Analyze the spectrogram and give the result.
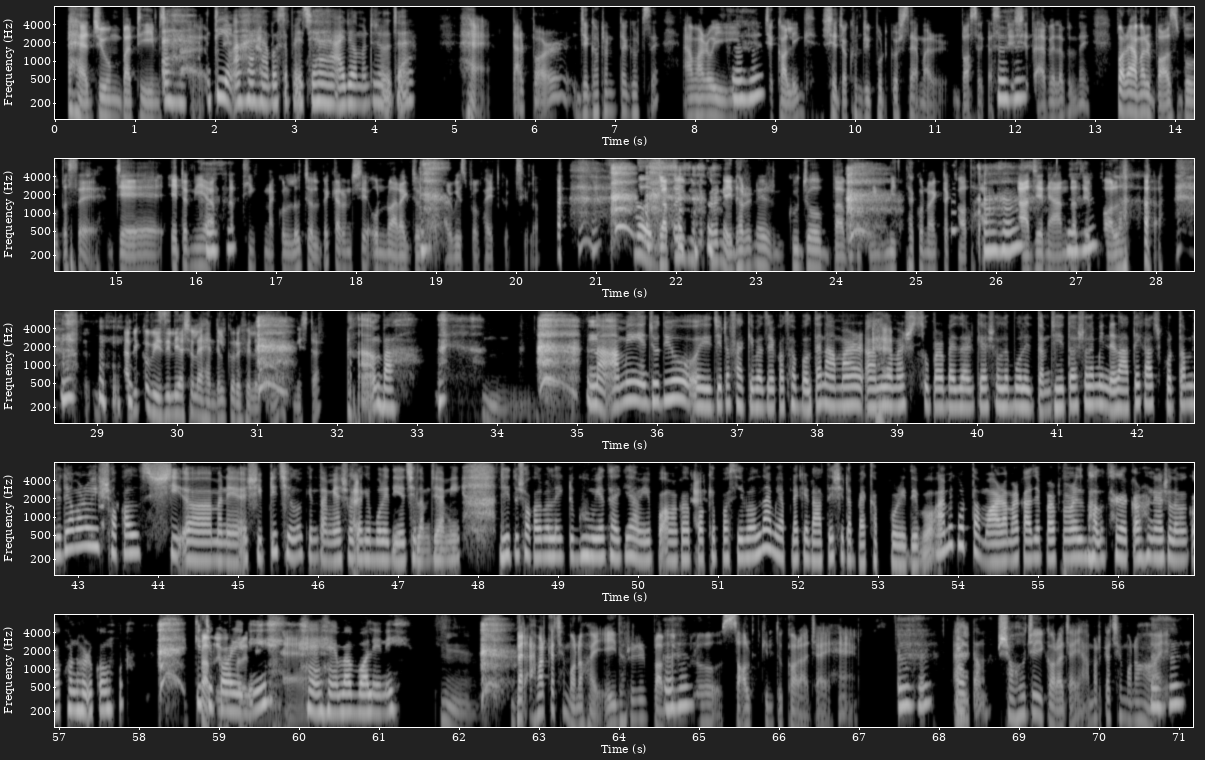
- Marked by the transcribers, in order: static; other background noise; unintelligible speech; distorted speech; in English: "idial"; "idle" said as "idial"; tapping; chuckle; laugh; chuckle; chuckle; laughing while speaking: "বলা"; chuckle; chuckle; "সুপারভাইজার" said as "সুপারবাইজার"; chuckle; "প্রবলেম" said as "পব্লেম"; laughing while speaking: "ওরকম"; chuckle; chuckle
- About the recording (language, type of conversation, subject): Bengali, unstructured, অফিসে মিথ্যা কথা বা গুজব ছড়ালে তার প্রভাব আপনার কাছে কেমন লাগে?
